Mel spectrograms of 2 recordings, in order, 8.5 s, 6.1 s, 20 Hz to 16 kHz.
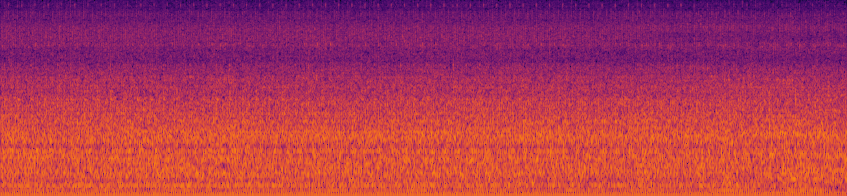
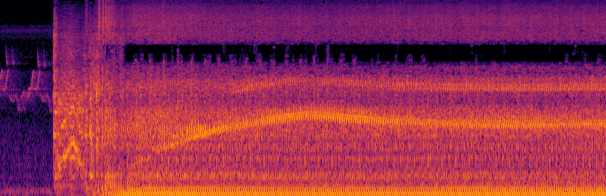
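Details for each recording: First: First-gen 12-valve Cummins after a valve adjustment, idling with the valve covers off: a loud, steady diesel idle with even clatter and the valves much quieter than before; running smoothly. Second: First-gen 12-valve Cummins pulled into the garage before a valve adjustment: diesel fires and settles into a loud idle with busy clatter on top, as the valves are out of adjustment.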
